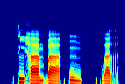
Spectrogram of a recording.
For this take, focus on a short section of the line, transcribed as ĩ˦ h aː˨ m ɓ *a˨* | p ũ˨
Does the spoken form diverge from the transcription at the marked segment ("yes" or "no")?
no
